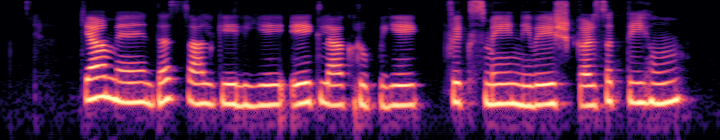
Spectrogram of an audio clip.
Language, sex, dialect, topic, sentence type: Hindi, female, Garhwali, banking, question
